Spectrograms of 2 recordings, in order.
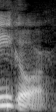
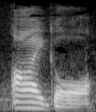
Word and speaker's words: Igor: on no it's pronounced Frankenstein you must be Igor now it's pronounced igore and that's used as reaction GIF a lot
